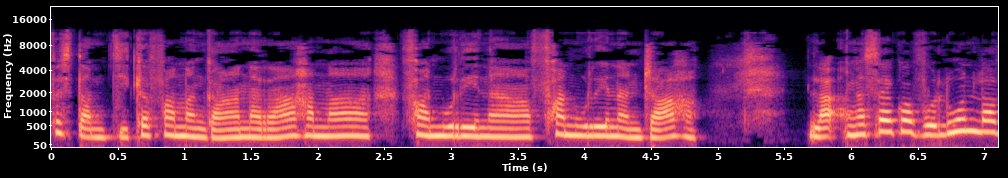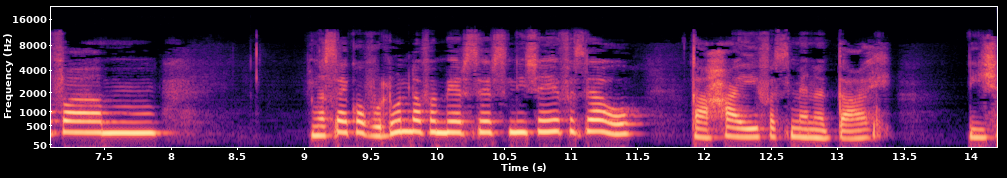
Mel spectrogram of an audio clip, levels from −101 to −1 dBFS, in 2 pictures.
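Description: Speech carrying layered compression artefacts throughout, with nothing above 12.1 kHz, likely transcoding between lossy codecs. Unlike single-codec compression, several distinct artefact textures are heard stacked together.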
